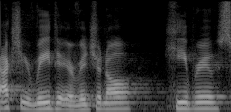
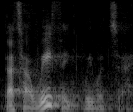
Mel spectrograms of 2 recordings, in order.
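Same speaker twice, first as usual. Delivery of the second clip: ordinary talk, nothing marked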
